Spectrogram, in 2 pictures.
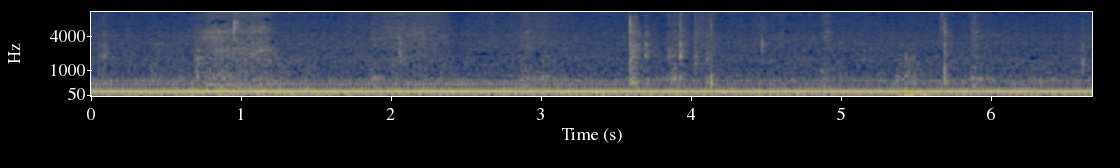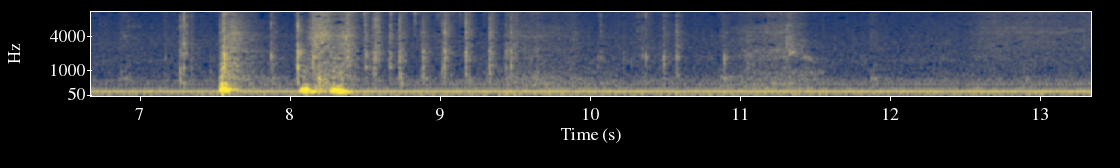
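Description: Quiet room tone with a steady low electrical hum and faint small clicks. A little past halfway, two brief voice sounds break in.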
